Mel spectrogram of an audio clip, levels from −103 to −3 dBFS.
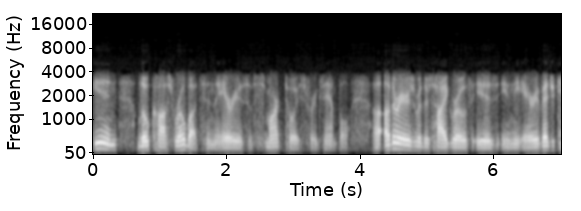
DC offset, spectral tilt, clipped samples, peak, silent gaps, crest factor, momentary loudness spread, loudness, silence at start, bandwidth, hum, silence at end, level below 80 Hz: under 0.1%; -9 dB/octave; under 0.1%; 0 dBFS; none; 18 dB; 17 LU; -19 LUFS; 0 s; 4 kHz; none; 0 s; -74 dBFS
